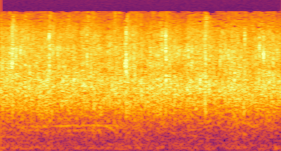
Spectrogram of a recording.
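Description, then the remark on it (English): An audience claps steadily, a dense, even wash of many hands with no pauses and no voices standing out; the audience is applauding a minister who was given a Duke Fellowship. “Now, y'all really gonna clap because a Duke Fellowship basically means he ain't got to pay for nothing next year.”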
